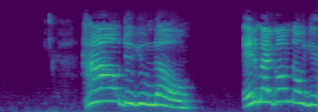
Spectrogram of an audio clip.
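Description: A woman speaks expressively, close to a microphone.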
